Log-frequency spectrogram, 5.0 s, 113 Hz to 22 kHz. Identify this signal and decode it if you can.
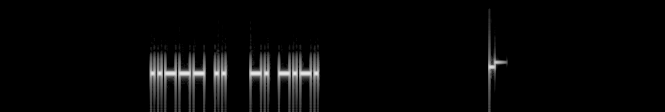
Morse code, heard as a keyed tone, about 44 wpm, 700 Hz. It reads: 2I NC
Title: Winter Field Day Exchanges 45wpm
